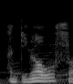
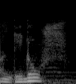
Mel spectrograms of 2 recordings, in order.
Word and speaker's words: Antinous: Sí, Antinous o Antinous, como queráis. Antinous se escribe.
